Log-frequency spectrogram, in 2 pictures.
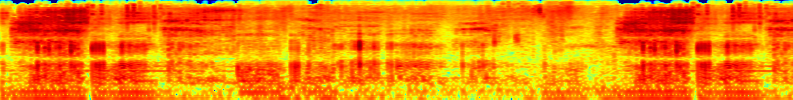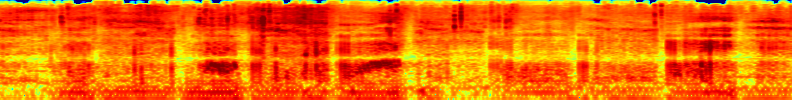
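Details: Long steady purring from a domestic cat, low rhythmic rumble pulsing with each breath, loudness waxing and waning throughout.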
